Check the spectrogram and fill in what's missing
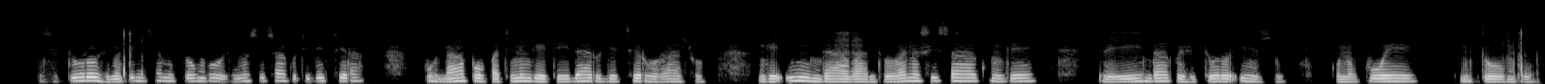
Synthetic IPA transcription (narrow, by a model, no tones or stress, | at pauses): ʐito̞ɾo̞ʐino̞te̞ŋɡesamito̞mbo̞ʐino̞sisakutiɗe̞t͡se̞ɾa | po̰napo̞patine̞ŋɡetiiɗaɾuɗe̞t͡se̞rworwaʐo̞ | ŋɡe̞ʔiendaʋantʰuʋano̞sisakuŋɡe̞ | ʐeiendakeʐito̞ɾo̞̰ʔiʐi | kuno̞puwe | mito̞ːmbo̞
